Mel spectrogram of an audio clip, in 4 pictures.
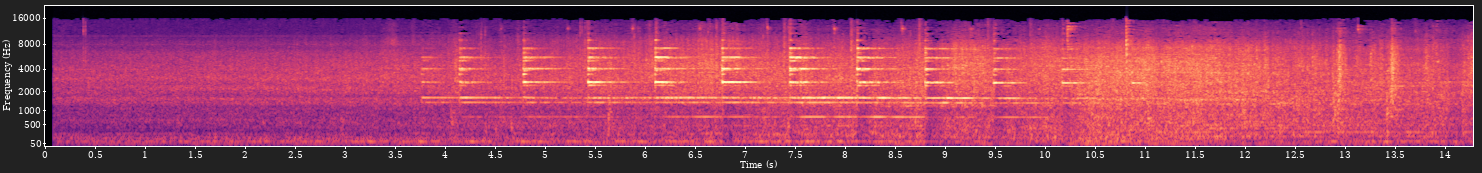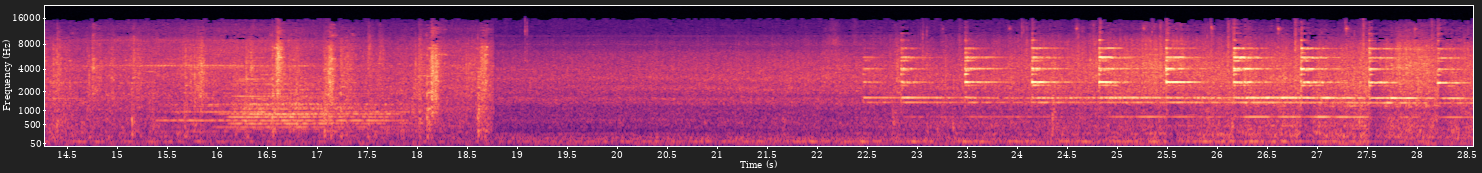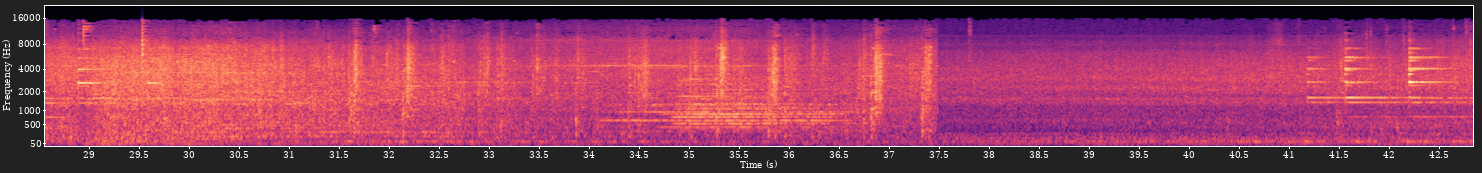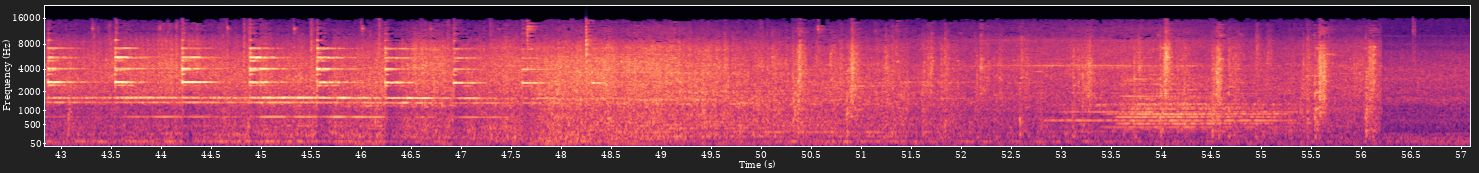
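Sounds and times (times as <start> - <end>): diesel train rumbling past: 0.1 - 57.0
bell ringing: 3.8 - 11.2, 22.5 - 29.8, 41.2 - 48.6
train horn chord: 15.4 - 18.1, 34.1 - 36.7, 52.8 - 55.5.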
